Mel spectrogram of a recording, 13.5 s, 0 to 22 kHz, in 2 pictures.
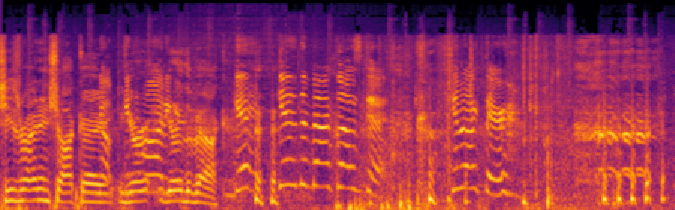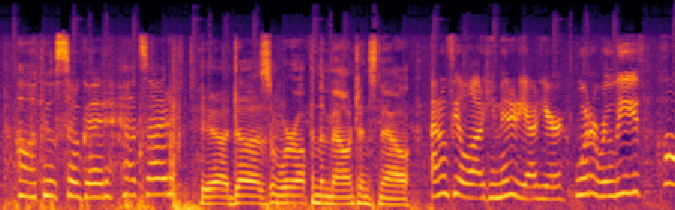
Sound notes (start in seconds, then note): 4.0 laughter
